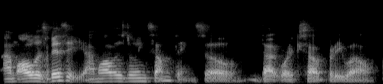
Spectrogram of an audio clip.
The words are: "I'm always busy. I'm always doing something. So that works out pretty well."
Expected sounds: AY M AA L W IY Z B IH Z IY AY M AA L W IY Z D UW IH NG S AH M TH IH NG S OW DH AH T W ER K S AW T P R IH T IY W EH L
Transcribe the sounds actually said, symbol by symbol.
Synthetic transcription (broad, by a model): AY M AA L W IY Z B IH Z IY AY M AA L W IY Z D UW IH NG S AH M TH IH NG S OW DH AH T W ER K S AW T P R IH T IY W EH L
